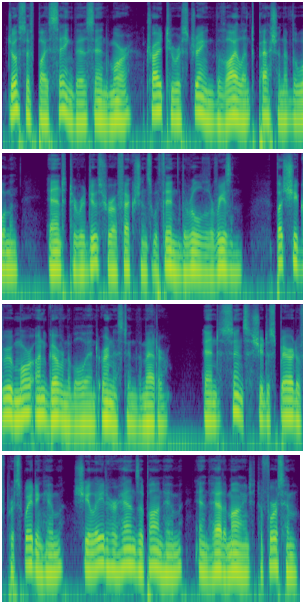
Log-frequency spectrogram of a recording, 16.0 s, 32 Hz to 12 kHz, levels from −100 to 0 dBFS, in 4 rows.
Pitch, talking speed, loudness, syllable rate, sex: 110 Hz, 205 wpm, -19 LUFS, 5.6 syllables/s, male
